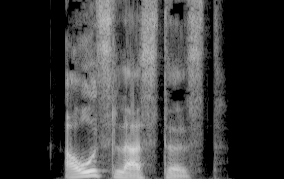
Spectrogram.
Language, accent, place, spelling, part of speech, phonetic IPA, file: German, Germany, Berlin, auslastest, verb, [ˈaʊ̯sˌlastəst], De-auslastest.ogg
- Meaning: inflection of auslasten: 1. second-person singular dependent present 2. second-person singular dependent subjunctive I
